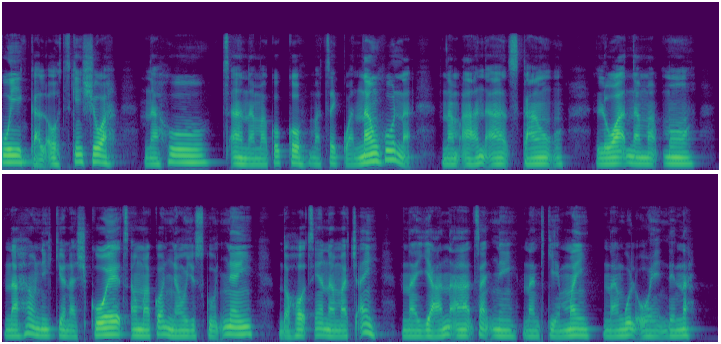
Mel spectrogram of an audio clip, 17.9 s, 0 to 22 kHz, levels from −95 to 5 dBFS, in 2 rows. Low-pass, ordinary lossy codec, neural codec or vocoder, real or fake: 10.8 kHz; none; none; real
